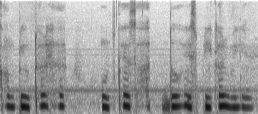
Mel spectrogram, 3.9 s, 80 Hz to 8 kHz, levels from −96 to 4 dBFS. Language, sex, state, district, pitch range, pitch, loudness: Hindi, female, Bihar, Patna, 210-235 Hz, 220 Hz, -14 LUFS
